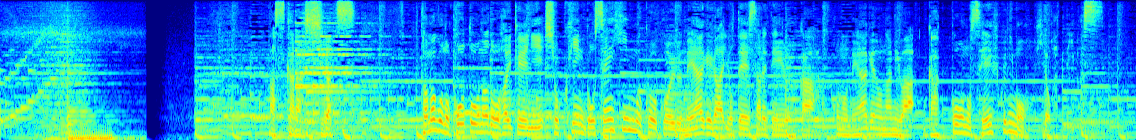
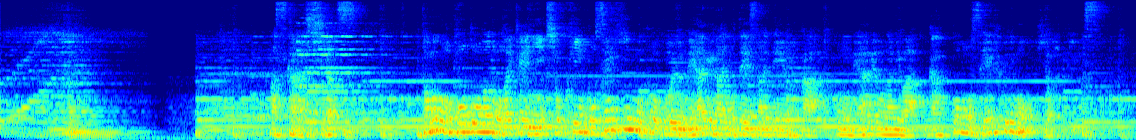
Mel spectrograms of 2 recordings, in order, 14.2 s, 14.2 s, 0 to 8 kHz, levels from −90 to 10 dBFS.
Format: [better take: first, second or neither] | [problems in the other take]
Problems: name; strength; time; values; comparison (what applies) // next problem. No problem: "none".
first | room echo; dies away in 0.9 s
